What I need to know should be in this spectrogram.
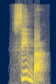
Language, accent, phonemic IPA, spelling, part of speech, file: Swahili, Kenya, /ˈsi.ᵐbɑ/, simba, noun / verb, Sw-ke-simba.flac
- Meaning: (noun) lion; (verb) 1. to code (to put something in language) 2. to encode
